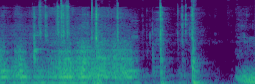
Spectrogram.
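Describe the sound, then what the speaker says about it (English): Sewing machine stitching over a thick, heavy denim tote strap cut from old jeans, the motor whirring in short bursts with brief pauses as the presser foot eases over the bulky layers. "we're going to ease that presser foot over it"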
